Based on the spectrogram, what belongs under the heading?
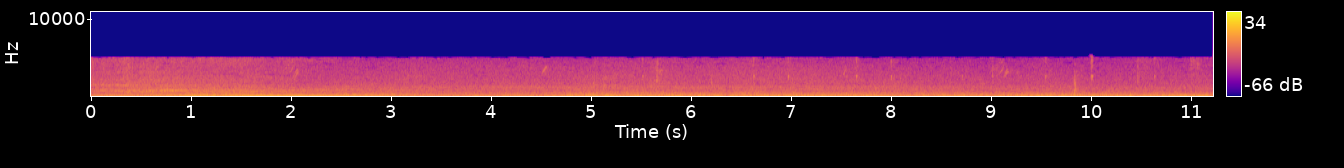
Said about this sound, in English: Why'd you do that? Car was coming.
